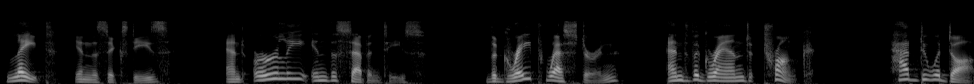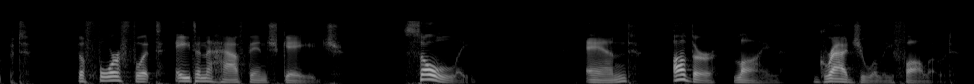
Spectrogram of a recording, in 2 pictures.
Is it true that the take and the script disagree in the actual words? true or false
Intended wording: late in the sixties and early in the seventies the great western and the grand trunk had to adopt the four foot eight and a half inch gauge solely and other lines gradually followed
true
